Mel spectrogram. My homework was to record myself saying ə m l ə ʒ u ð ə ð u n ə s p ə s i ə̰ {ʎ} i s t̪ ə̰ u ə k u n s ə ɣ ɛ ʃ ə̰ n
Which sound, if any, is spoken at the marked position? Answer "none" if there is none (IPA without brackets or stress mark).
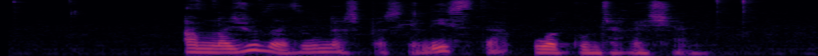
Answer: l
